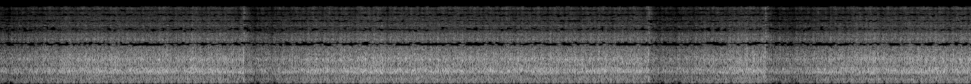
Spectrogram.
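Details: Ural IMZ-8.103-30 boxer motorcycle, K-2401 carburetor, Sovek ignition, at idle: uneven running with irregular pops and dips, backfiring into the carburetor; diagnosis: cam timing marks misaligned.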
